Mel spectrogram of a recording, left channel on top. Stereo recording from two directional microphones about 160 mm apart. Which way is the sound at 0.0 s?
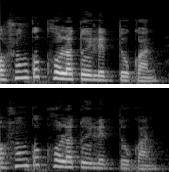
30° left (ahead or behind).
